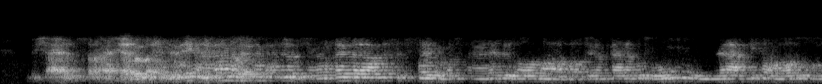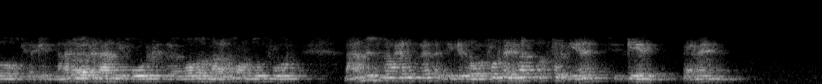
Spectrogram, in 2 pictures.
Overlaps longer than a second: present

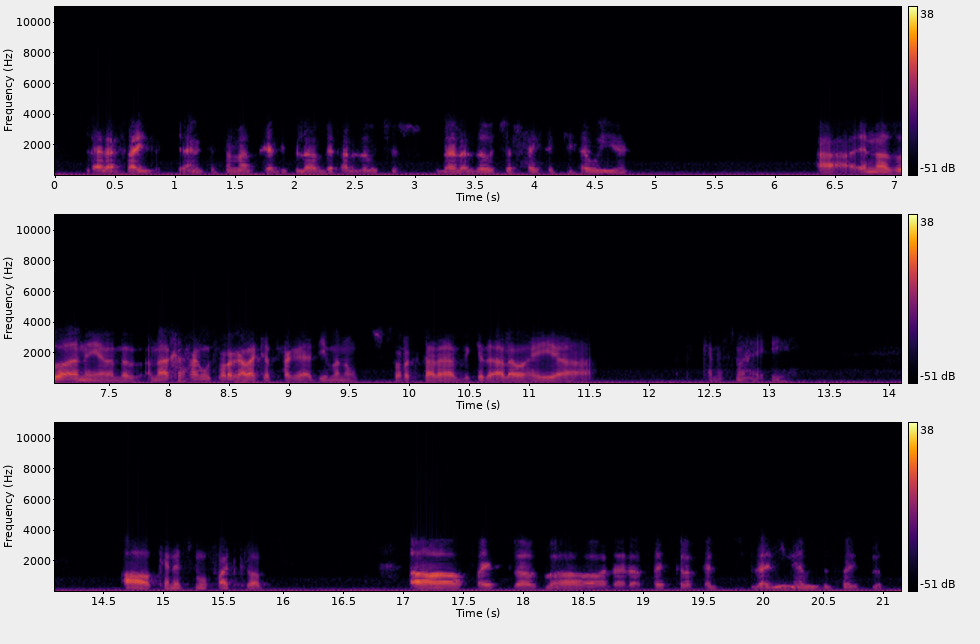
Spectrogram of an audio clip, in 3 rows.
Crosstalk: none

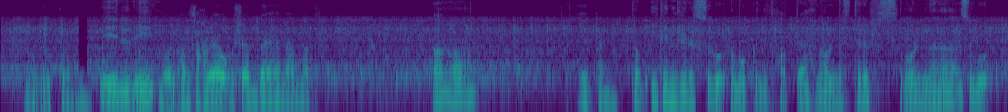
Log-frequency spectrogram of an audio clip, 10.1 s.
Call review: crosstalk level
none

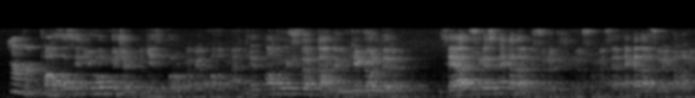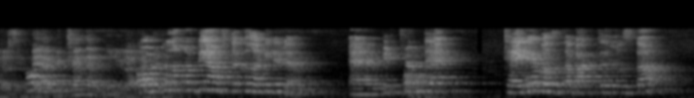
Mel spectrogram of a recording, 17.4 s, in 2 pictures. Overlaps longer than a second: none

